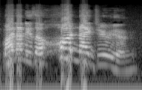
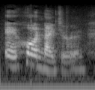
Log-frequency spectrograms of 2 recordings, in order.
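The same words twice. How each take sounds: First: Loud and high, punching "whole"; emphatic. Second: Said in the usual way. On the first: Real, not acted. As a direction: hit "whole" hard and high.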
